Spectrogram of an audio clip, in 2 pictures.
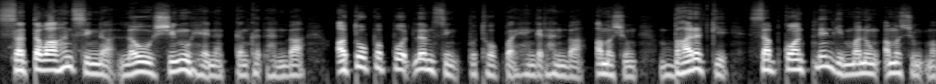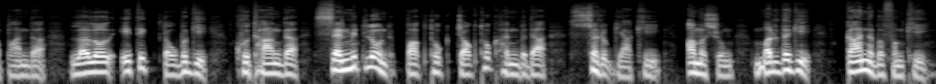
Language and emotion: Manipuri, neutral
